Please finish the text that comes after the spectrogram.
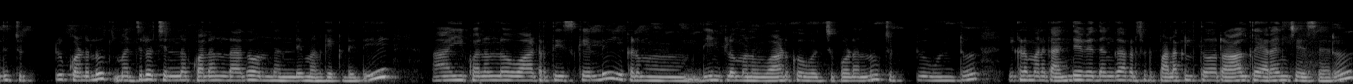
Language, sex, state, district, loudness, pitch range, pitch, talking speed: Telugu, female, Andhra Pradesh, Visakhapatnam, -31 LUFS, 180-200 Hz, 190 Hz, 125 wpm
